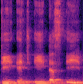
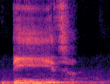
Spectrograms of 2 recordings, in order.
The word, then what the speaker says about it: these: When I pronounce this word, this is these. This is long E. I have written this in Marathi also here. E, long E.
